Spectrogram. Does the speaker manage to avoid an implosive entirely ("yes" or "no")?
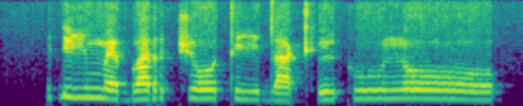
no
